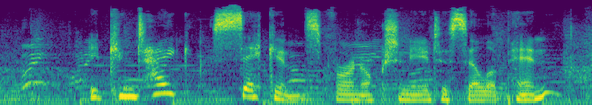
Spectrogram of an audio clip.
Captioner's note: auction ambience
